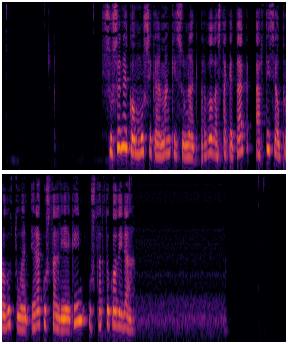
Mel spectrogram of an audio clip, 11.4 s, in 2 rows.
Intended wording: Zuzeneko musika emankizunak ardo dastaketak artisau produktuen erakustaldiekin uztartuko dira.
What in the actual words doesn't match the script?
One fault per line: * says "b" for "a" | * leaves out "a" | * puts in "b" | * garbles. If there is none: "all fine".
all fine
